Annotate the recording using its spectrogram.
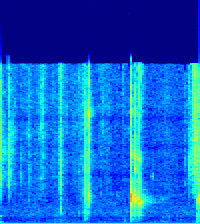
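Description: Faint handling sounds of paper and a glue bottle on a craft table: a couple of light clicks and one brief rustle about a second and a half in, over a steady low hum.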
